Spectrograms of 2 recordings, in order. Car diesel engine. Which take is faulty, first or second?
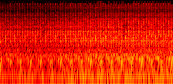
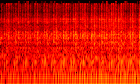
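second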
